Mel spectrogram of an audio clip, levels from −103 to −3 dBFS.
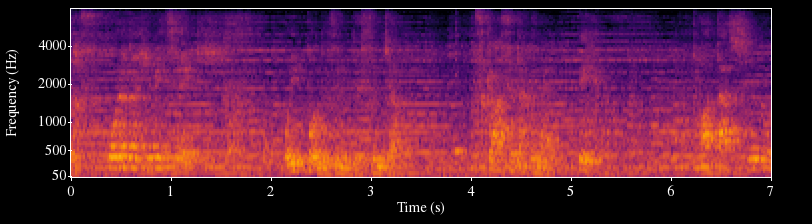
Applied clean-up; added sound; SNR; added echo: none; Cowbell; 17 dB; reverberation time 2.8 s.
